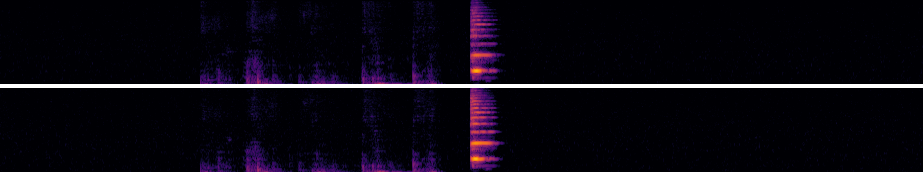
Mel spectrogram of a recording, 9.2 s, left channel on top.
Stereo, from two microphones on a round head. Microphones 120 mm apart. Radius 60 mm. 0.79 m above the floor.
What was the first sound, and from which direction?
Footsteps, 35° left (ahead or behind).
